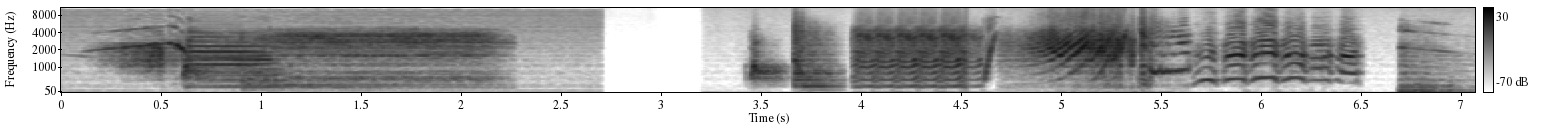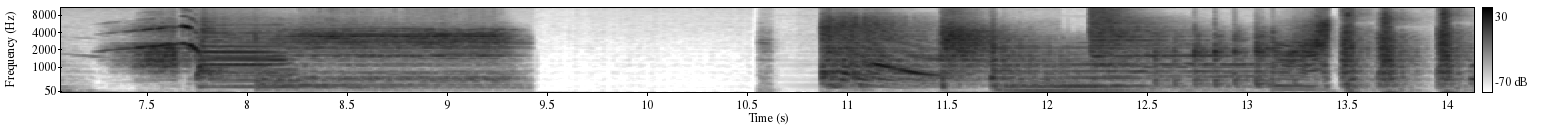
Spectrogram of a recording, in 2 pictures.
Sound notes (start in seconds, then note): 0.2 cartoon sounds; 3.3 cartoon sounds continuing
